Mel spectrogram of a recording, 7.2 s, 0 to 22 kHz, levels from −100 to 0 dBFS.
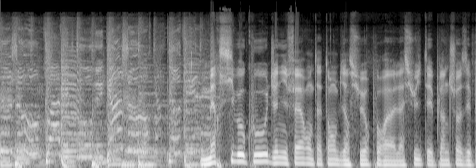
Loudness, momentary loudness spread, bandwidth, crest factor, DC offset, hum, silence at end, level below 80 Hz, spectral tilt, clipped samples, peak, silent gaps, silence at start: -14 LUFS; 6 LU; 15 kHz; 14 dB; under 0.1%; none; 0 s; -26 dBFS; -5.5 dB/octave; under 0.1%; 0 dBFS; none; 0 s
